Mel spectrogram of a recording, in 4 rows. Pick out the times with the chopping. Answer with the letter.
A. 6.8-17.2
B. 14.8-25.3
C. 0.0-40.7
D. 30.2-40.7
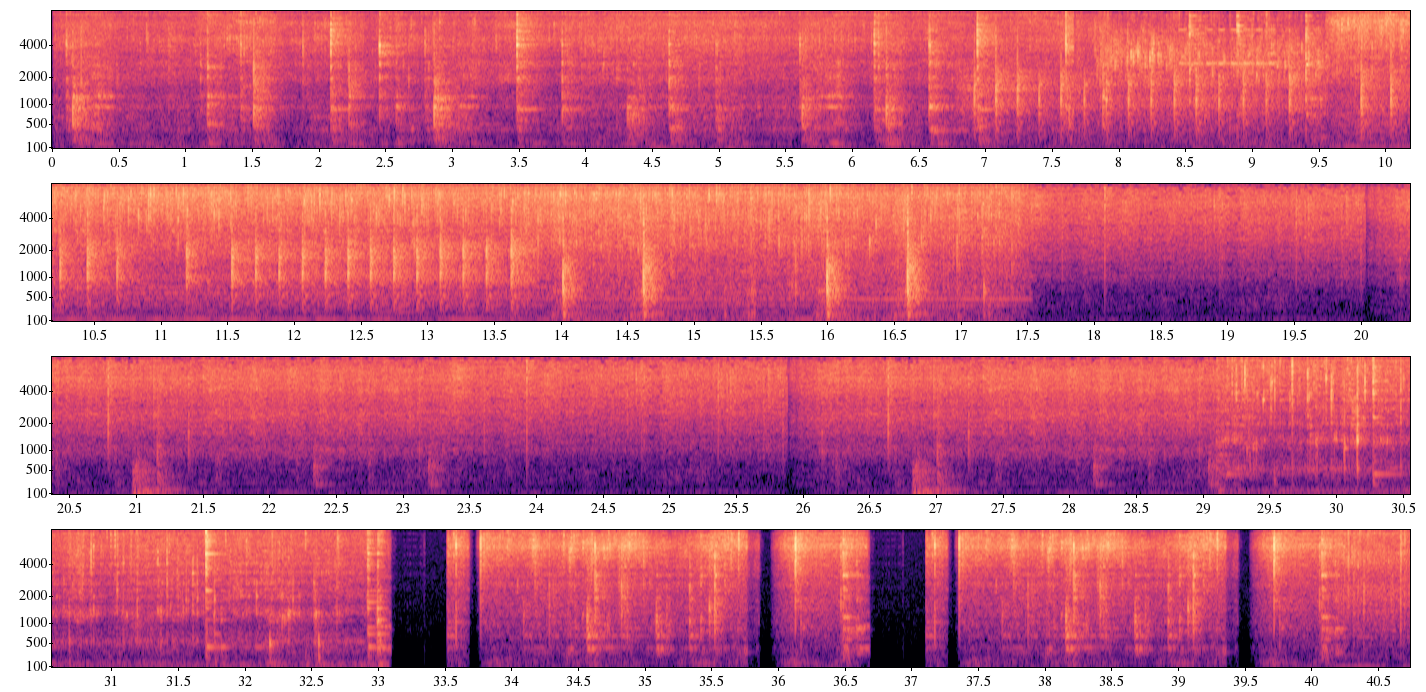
A.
